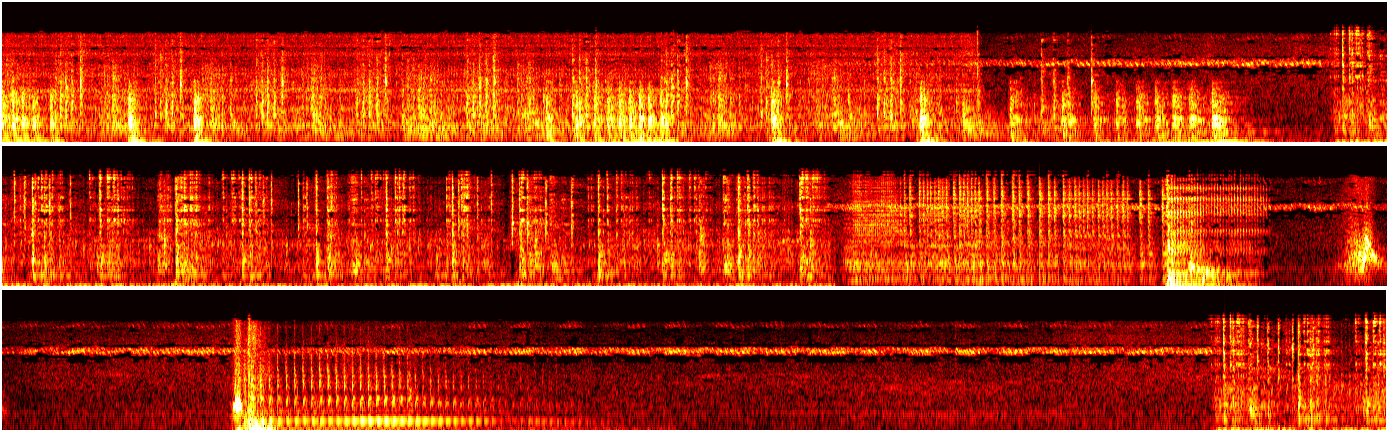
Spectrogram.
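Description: Cartoon insect sound effects: fast rasping chirps over a steady high whistle, then two sharp sudden sounds about two-thirds of the way through, followed by a brief low hum.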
